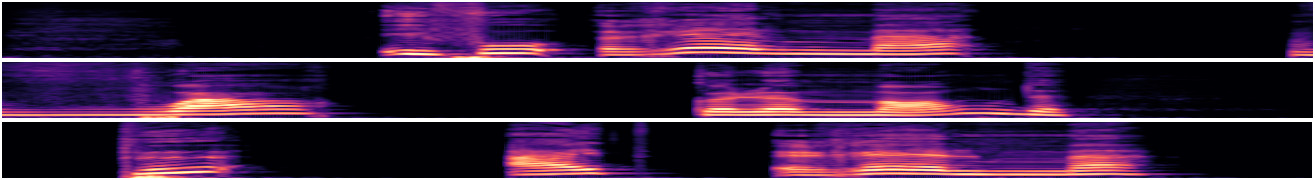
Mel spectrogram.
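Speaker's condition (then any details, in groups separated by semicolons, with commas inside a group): Down syndrome; age 30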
